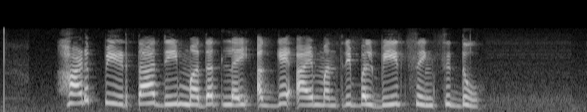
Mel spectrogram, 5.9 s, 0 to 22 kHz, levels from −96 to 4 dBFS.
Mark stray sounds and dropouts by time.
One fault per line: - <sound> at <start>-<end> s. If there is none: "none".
none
